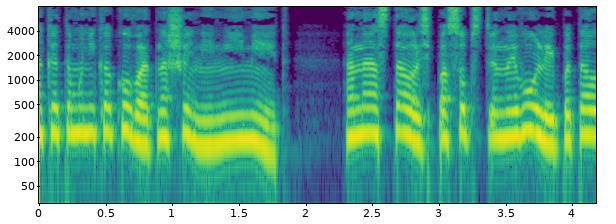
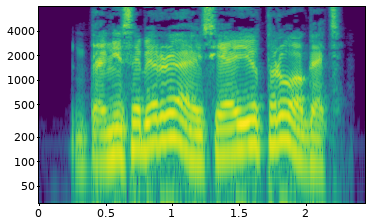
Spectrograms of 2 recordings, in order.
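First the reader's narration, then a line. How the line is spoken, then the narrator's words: Sudden roar. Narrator (Russian): вдруг взревел он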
